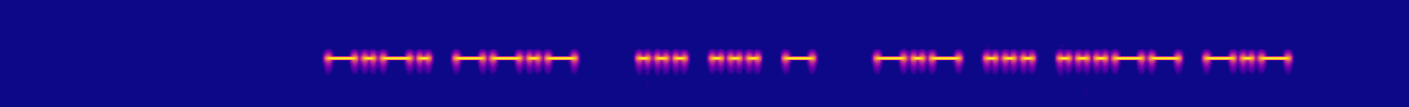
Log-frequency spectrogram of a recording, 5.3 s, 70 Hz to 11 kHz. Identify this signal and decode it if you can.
Morse code, heard as a keyed tone, about 36 wpm, 700 Hz. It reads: CQ SST KS3K
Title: K1USN SST QSO Practice - 35wpm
